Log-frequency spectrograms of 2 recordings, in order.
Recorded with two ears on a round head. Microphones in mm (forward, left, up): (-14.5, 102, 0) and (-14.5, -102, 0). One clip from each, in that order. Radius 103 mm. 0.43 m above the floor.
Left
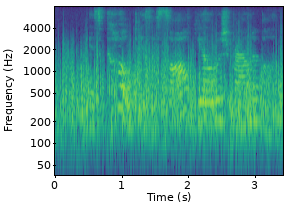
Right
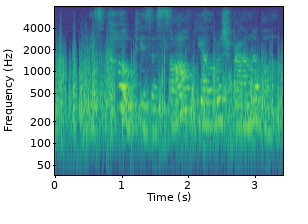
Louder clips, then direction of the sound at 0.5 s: Even; 80° left.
